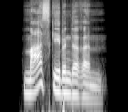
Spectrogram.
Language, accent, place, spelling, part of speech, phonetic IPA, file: German, Germany, Berlin, maßgebenderem, adjective, [ˈmaːsˌɡeːbn̩dəʁəm], De-maßgebenderem.ogg
- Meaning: strong dative masculine/neuter singular comparative degree of maßgebend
